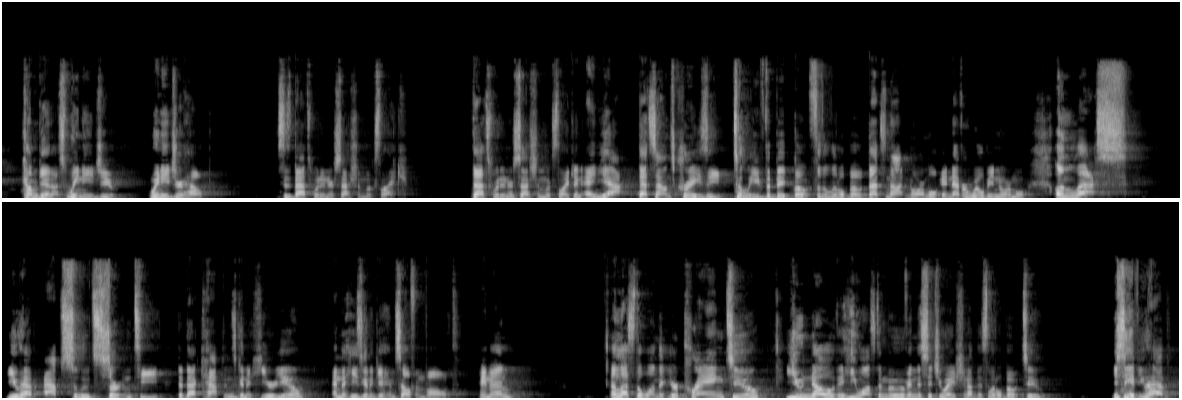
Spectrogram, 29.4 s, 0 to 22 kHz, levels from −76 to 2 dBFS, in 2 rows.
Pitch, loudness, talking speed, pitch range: 175 Hz, -23 LUFS, 190 wpm, 150-195 Hz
